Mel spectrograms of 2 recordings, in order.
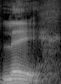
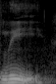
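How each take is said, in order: First: The word ends in an 'ay' sound. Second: The word ends in an 'ee' sound. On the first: The speaker calls it wrong. "if I put a fatha here. It would come out as lay. That sounds kind of weird" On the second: The speaker calls it right. "I put a kasra here. I said li"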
